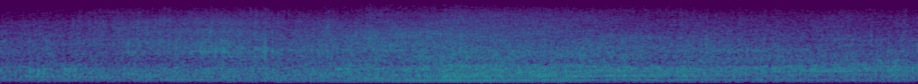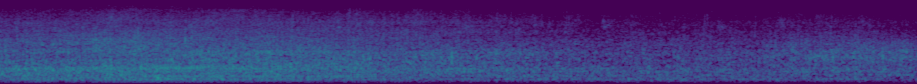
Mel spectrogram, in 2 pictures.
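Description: Steady rushing outdoor background noise with a faint low hum. It swells about four seconds in and again around ten seconds, then eases off.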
